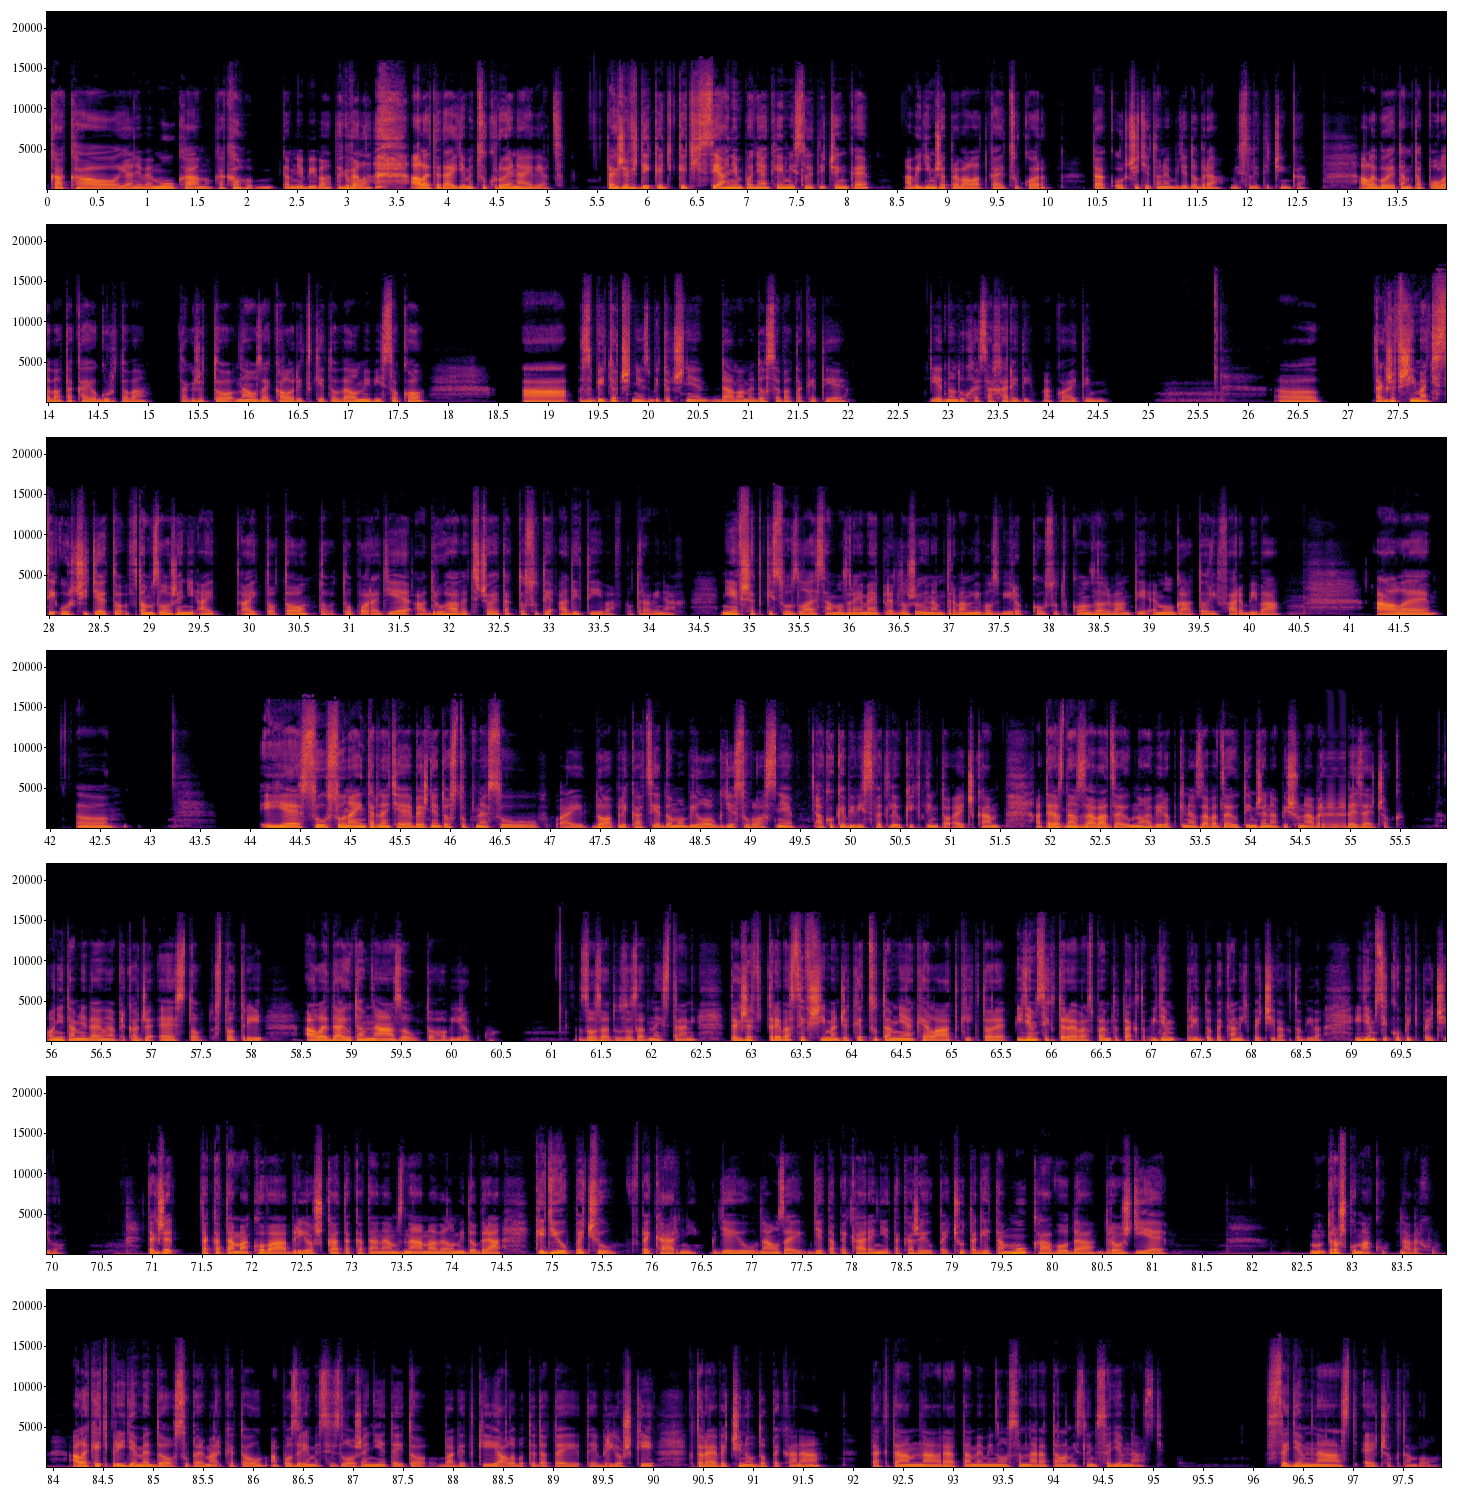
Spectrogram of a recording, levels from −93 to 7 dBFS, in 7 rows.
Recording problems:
audio freezing; at 55 s

